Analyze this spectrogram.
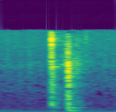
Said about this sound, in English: Why did you close the door?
